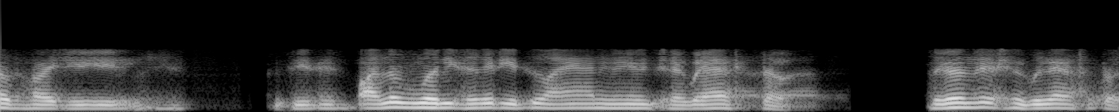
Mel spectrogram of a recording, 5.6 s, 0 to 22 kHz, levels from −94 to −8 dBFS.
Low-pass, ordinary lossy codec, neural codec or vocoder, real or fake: 3.6 kHz; none; codec, 16 kHz, 0.5 kbps, FreqCodec, larger model; fake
